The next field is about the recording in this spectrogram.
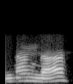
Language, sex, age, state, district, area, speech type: Manipuri, male, 18-30, Manipur, Kangpokpi, urban, conversation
